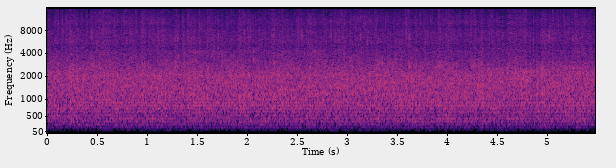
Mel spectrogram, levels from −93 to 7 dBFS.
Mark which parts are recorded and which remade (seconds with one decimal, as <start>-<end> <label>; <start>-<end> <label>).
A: 0.0-4.5 recorded; 4.5-5.0 remade; 5.0-5.5 recorded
